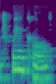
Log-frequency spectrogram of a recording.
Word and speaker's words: Twinkl: And if you search on Twinkle, there are so many. So it's spelled Twinkl.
